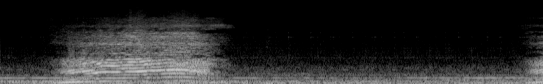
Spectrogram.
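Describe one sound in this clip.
A desk fan hums steadily.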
